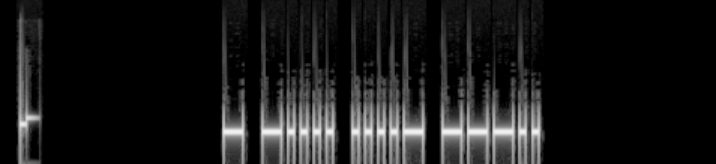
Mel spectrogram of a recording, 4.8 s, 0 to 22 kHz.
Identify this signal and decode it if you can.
Morse code, heard as a keyed tone, about 28 wpm, 700 Hz. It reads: T648
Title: Numbers - Contest Style - 4-Digit 28wpm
